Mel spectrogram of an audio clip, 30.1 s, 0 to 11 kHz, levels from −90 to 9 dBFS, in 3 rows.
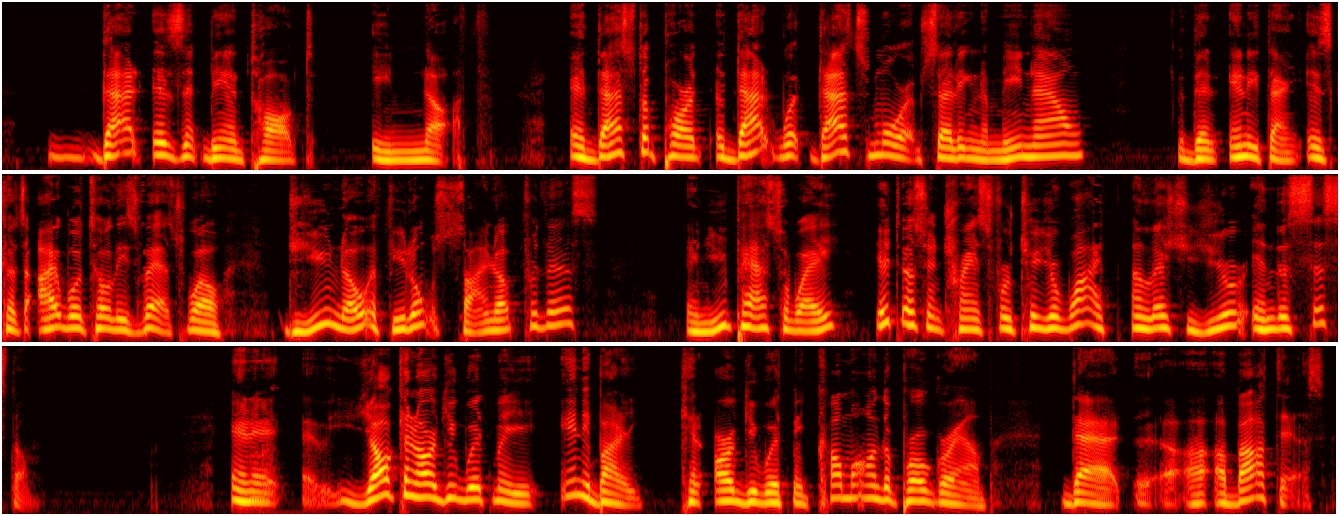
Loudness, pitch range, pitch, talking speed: -27 LUFS, 150-195 Hz, 170 Hz, 145 wpm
